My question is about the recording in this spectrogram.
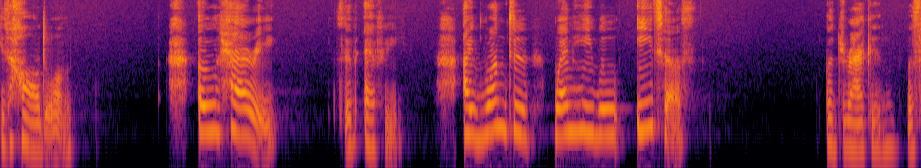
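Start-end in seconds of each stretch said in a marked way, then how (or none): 2.0-2.8 frightened. A narrator's reading. Girl caught by dragon. 4.6-7.0 frightened. A narrator's reading. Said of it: "said Effie, in dragon's claws".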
